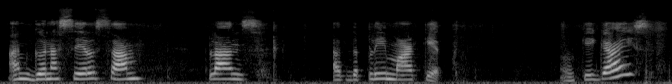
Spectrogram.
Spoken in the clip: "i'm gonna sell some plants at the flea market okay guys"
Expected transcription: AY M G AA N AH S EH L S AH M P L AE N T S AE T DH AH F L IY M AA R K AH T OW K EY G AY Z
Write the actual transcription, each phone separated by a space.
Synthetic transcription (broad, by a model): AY M G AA N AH S EH L S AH M P L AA N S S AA T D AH P L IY M AA R K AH T OW K EY G AY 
